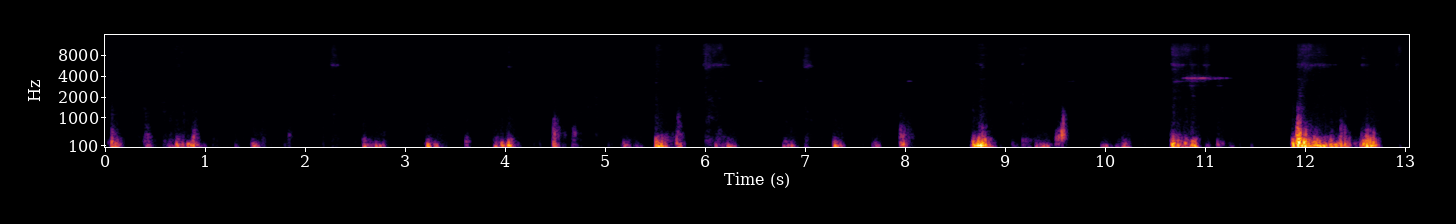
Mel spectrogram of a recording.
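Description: Irregular, muffled low thumps and bumps, more than a dozen, each brief, with dead silence between them.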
